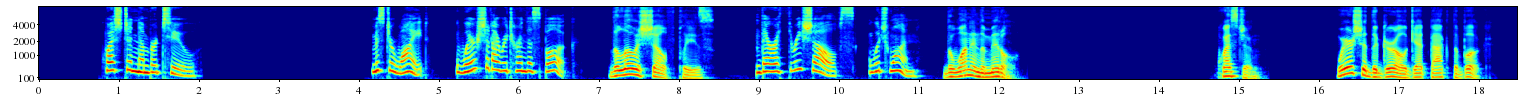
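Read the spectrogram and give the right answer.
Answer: On the middle shelf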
